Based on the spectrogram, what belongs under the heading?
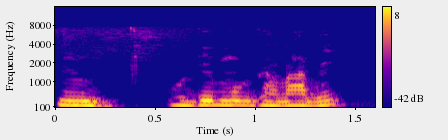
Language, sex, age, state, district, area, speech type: Assamese, male, 45-60, Assam, Jorhat, urban, spontaneous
